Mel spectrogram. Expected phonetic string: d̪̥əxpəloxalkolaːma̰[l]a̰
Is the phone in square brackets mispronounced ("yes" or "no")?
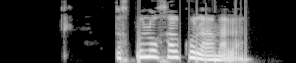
no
